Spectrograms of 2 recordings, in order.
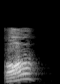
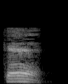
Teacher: هو الكاف شبيهة للقاف، بس القاف حرف تخين قوي قا، والكاف حرف ضعيف جدا كا. يبقى اخد بالي من ان انا الكاف والقاف ما ايه ما يبقوش حرف واحد.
